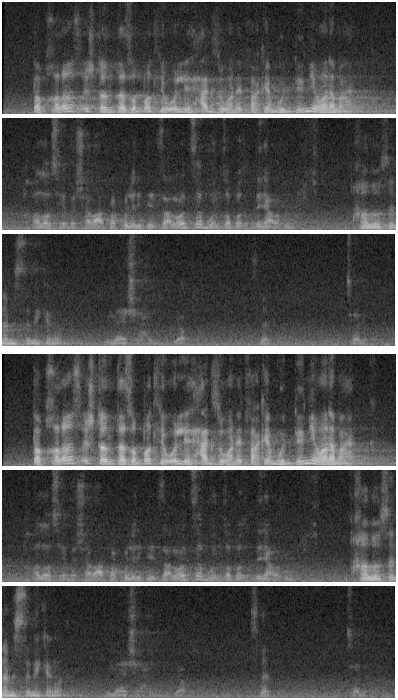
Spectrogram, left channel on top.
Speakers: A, on the right; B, on the left.
A: طب خلاص قشطه انت ظبط لي وقول لي الحجز وهندفع كام والدنيا وانا معاك
B: خلاص يا باشا هبعت لك كل الديتيلز على الواتساب ونظبط الدنيا على طول
A: خلاص انا مستنيك يا
B: ماشي يا حبيبي يلا
A: مان.
B: سلام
